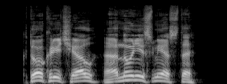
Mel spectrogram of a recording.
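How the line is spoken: Crew chief's shout. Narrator (Russian): выкрикнул старший экипажа

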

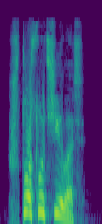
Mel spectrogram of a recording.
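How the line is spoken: Almost shouted. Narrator (Russian): почти крикнул Ширин

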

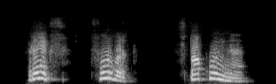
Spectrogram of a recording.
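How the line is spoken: Shout, slightly unsteady voice. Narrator (Russian): не совсем твердым голосом крикнул немец

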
